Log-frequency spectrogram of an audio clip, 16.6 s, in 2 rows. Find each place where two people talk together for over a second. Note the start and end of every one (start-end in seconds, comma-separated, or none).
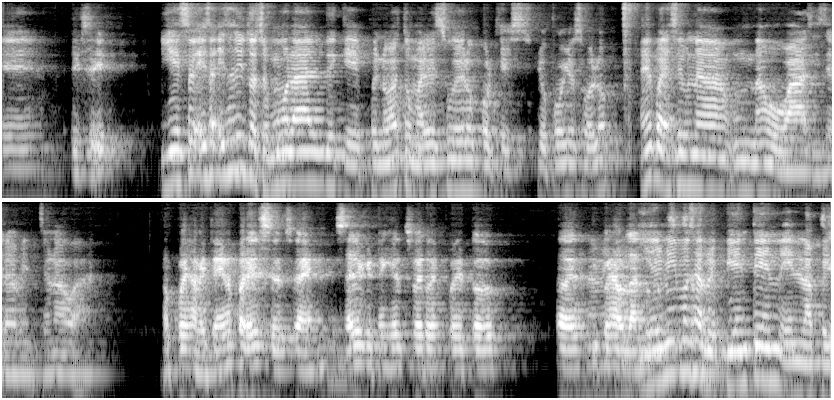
14.0-15.4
